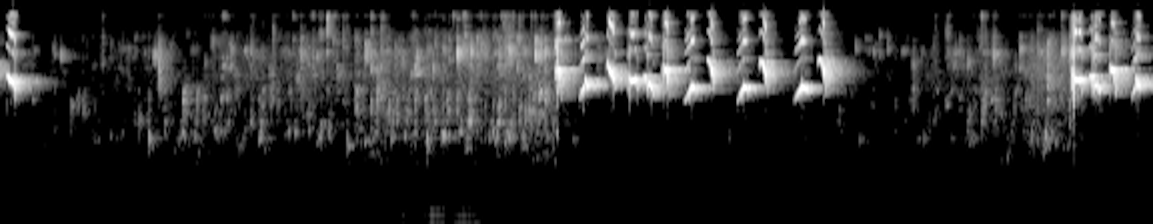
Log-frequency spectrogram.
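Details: Training song of a cucak cungkok bulbul meant to rouse other birds: after several seconds of rushing, water-like noise, a run of loud rising-and-falling whistled phrases, then a pause and more whistles.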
